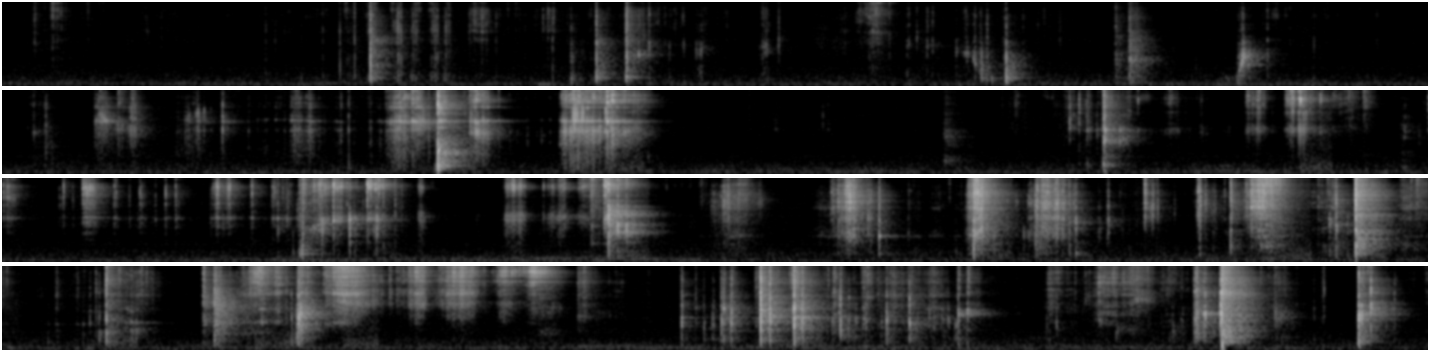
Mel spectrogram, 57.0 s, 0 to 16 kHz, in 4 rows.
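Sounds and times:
beads rattling in plastic pots: 15.2 - 20.8, 33.6 - 42.9, 43.7 - 49.0.

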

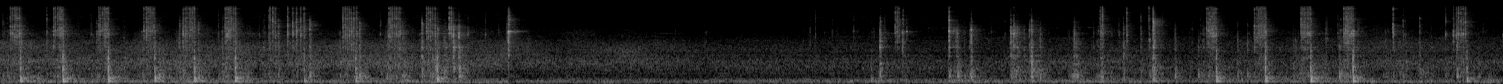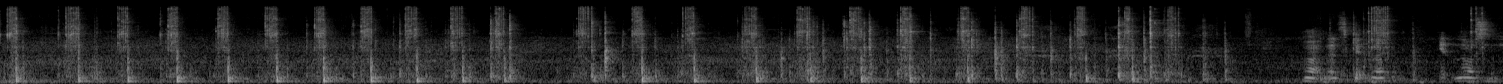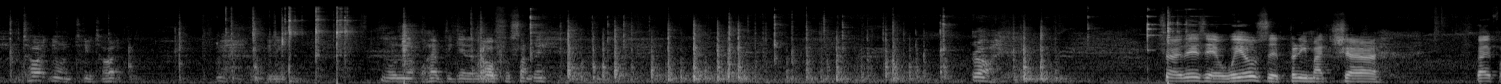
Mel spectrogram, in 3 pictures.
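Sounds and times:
socket ratchet clicking: 0.0 - 5.3, 8.8 - 27.4, 28.6 - 29.2.

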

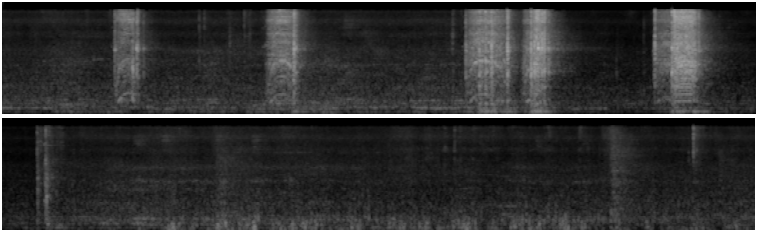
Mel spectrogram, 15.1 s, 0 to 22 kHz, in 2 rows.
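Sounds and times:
screwdriver motor whining: 1.1 - 1.5, 2.6 - 3.1, 4.6 - 5.6, 6.5 - 7.2.

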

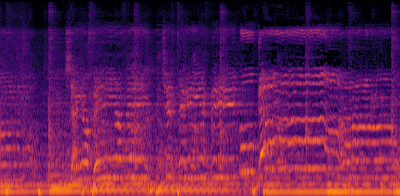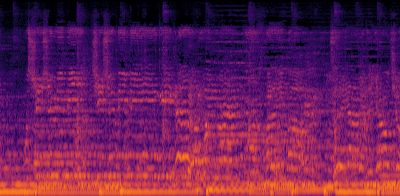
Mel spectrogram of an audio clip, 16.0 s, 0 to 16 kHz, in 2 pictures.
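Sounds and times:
man singing pop song: 0.0 - 16.0
musical accompaniment: 0.0 - 16.0.

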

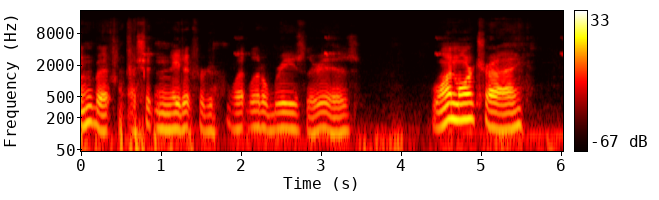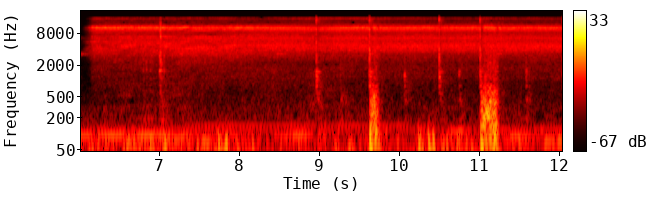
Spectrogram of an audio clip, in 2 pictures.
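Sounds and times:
gas hissing from stove burner: 6.1 - 12.0
sharp clicks: 8.5 - 12.0.

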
